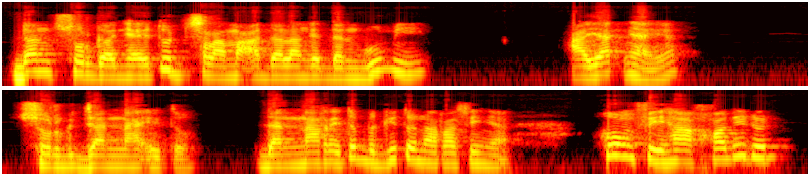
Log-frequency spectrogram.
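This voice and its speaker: A man's voice: on the high side, lively intonation, brisk, long pauses, darkish tone, dull audio. A man talking casually on a live stream as a religious debater, mocking and chuckling between phrases.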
